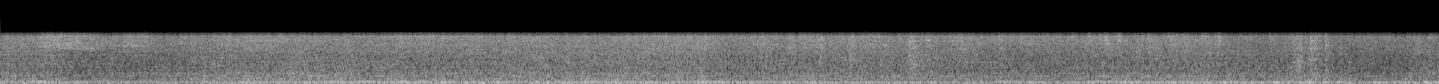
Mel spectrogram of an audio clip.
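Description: Tank cars of a slow-moving freight train rolling past: a steady rumble of steel wheels on the rails, with a few faint clicks near the end.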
